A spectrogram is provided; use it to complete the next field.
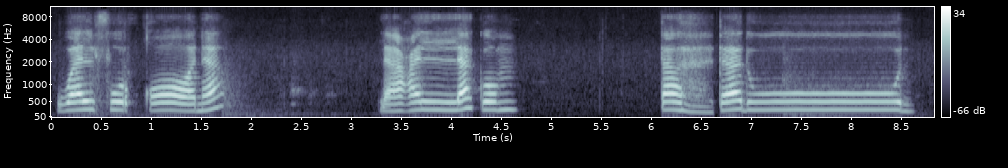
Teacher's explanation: قاف کو موٹا پڑھیں گے اور را کو بھی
